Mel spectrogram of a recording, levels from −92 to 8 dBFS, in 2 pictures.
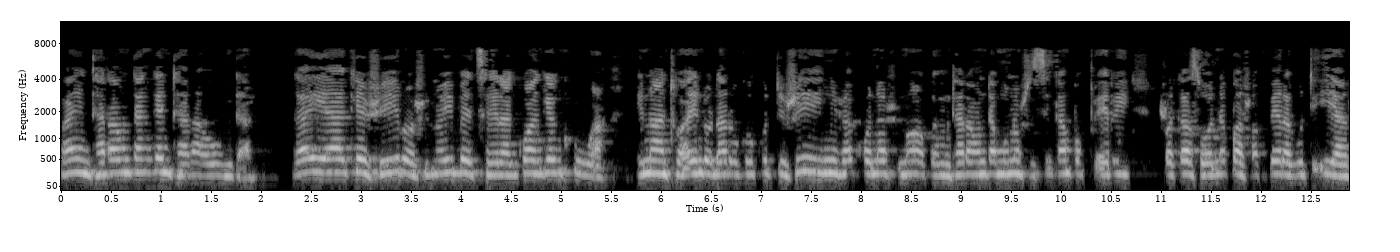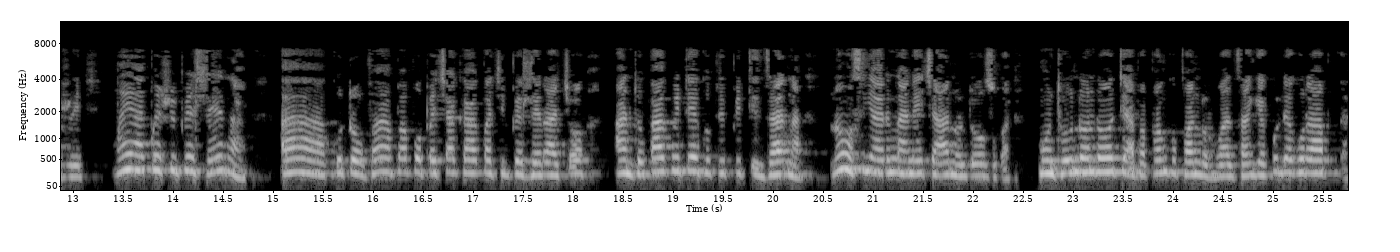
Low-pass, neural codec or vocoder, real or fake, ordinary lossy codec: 7.2 kHz; none; real; MP3, 32 kbps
